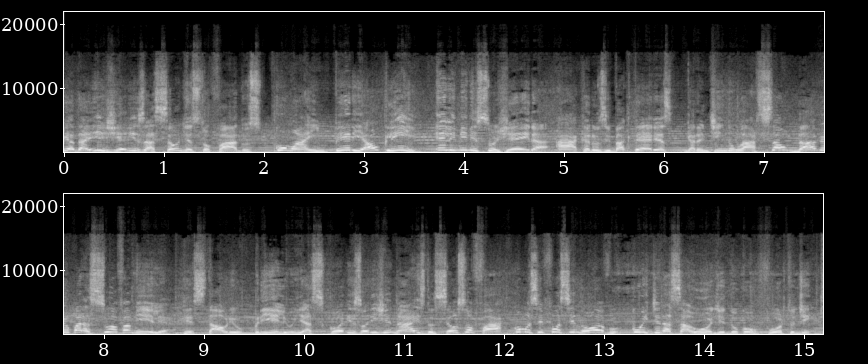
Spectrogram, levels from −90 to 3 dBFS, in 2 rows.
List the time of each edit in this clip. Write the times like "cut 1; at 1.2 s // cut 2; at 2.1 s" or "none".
none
